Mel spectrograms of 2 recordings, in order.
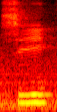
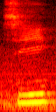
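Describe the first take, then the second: First: The pitch starts high and stays level. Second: The same.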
